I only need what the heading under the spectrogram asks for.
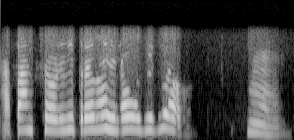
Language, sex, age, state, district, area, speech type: Odia, female, 60+, Odisha, Angul, rural, conversation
